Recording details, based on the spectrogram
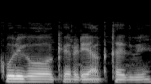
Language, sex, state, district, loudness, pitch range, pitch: Kannada, male, Karnataka, Shimoga, -18 LUFS, 115-125 Hz, 120 Hz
